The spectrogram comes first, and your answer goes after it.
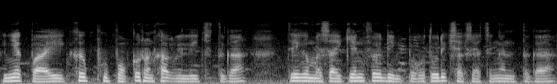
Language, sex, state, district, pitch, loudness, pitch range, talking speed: Wancho, male, Arunachal Pradesh, Longding, 140 Hz, -16 LUFS, 135-160 Hz, 205 wpm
